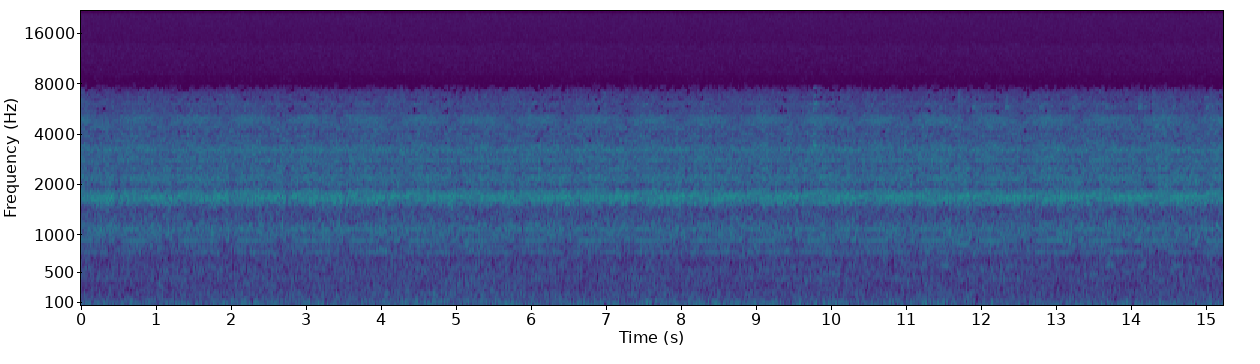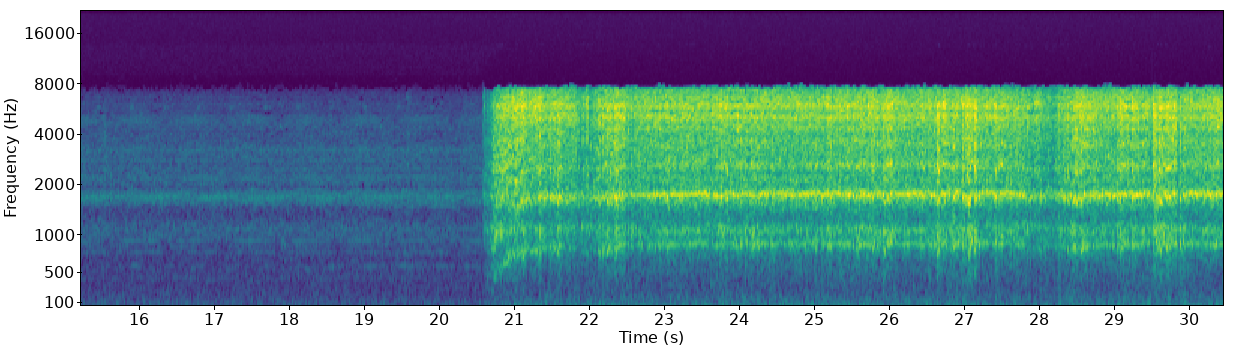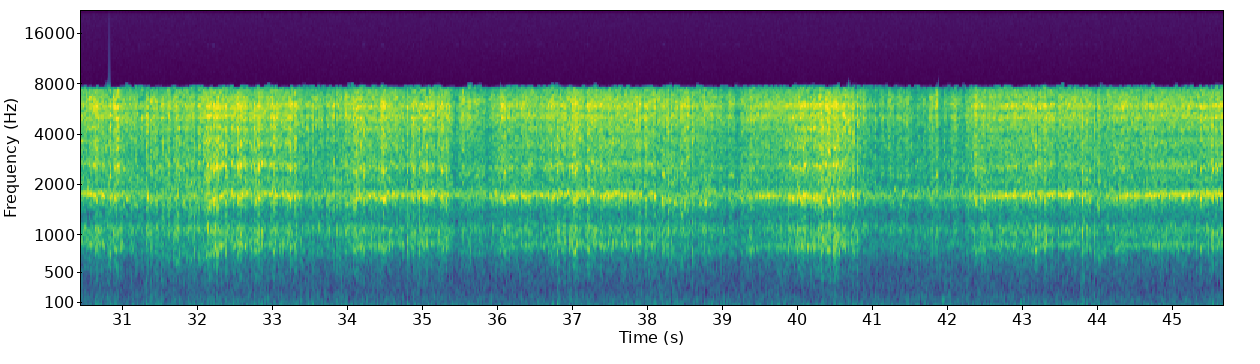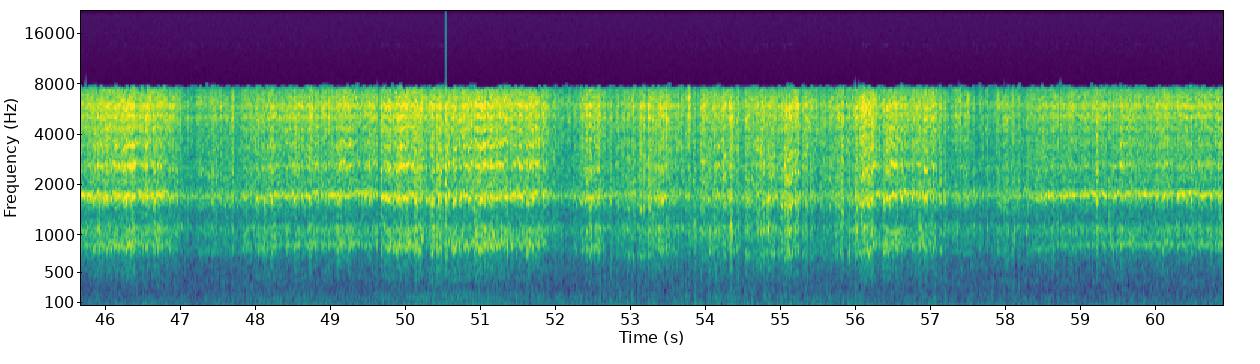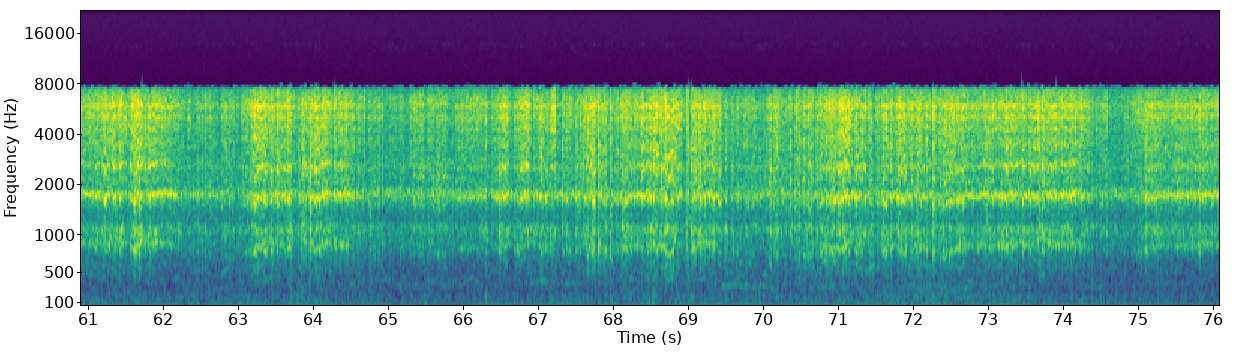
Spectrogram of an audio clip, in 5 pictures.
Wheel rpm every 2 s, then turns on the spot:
0, 0, 0, 0, 0, 0, 0, 0, 0, 0, 100, 230, 230, 230, 230, 230, 220, 230, 230, 220, 220, 230, 230, 220, 230, 220, 220, 220, 220, 230, 230, 220, 220, 230, 230, 220, 220, 230.
none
